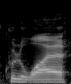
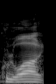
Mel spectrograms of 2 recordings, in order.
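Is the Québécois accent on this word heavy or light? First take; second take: heavy; light. First: It is said with a heavy Québécois accent. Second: It is said with a lighter, more neutral accent.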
